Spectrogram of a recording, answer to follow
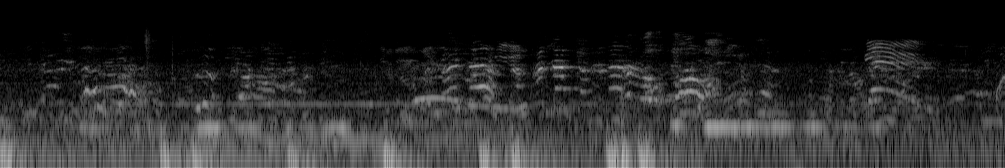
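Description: Children shouting, squealing and chattering at play, with a high squeal about nine seconds in and a few low thumps. Faint music plays behind.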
